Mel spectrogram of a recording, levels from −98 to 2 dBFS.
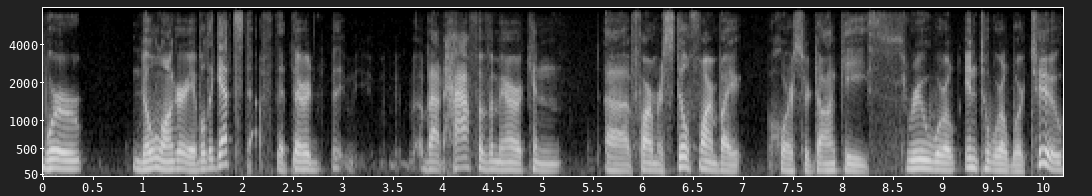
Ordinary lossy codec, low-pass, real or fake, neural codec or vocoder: Opus, 64 kbps; 7.2 kHz; real; none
